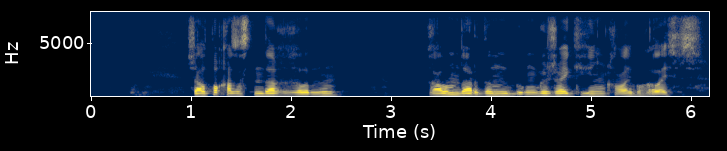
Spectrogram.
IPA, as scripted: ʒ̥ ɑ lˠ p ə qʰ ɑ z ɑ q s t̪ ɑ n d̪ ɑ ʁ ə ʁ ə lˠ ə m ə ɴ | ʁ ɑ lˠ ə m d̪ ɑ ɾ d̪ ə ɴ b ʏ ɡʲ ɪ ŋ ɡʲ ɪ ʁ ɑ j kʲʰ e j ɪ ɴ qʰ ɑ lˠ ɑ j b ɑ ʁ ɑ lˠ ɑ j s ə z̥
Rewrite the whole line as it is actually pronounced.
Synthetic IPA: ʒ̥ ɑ lˠ p ə qʰ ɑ z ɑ q s t̪ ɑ n d̪ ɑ ʁ ə ʁ ə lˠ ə m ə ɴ | ʁ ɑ lˠ ə m d̪ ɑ ɾ d̪ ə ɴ b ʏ ɡʲ ɪ ŋ ɡʲ ɪ ʒ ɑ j kʲʰ e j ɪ ɴ qʰ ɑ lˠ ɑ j b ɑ ʁ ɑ lˠ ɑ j s ə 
